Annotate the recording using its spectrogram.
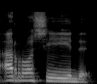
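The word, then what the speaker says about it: الرشيد: cara membacanya suaranya berbeda yang awalnya Al Rasyid kalau menggunakan kaidah tajwid maka dia dibaca Arrasyid ya tapi maknanya beda enggak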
